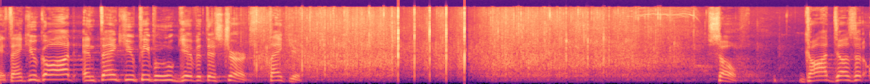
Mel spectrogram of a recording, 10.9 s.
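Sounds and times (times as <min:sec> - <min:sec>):
speech: 0:00.0 - 0:04.1, 0:09.0 - 0:10.8
audience clapping: 0:02.9 - 0:09.6.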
